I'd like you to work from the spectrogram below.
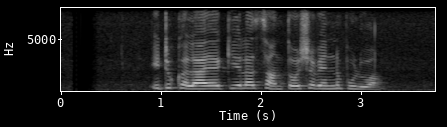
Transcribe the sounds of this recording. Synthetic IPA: iʈukəlaːjakijəlasant̪oːʃəʋenːəpuluʋaŋ

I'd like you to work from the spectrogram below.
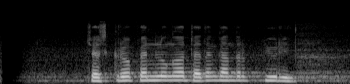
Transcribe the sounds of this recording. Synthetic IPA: d͡ʒ̥ɔ̤sɡ̥ɾobɛnluŋɔd̪̥ä̤t̪əŋkant̪ərb̥juɾi

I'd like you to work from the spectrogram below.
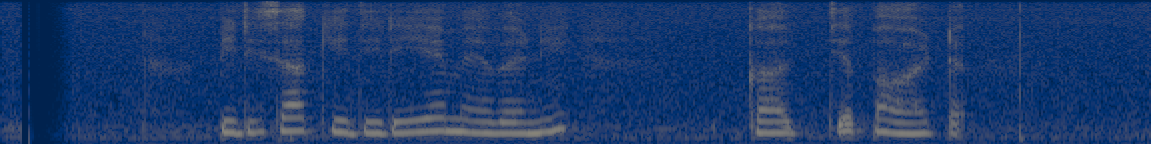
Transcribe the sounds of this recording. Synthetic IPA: piɾisakid̪iɾijəmeʋəni | ɡ̥ad̪jəpaːʈə

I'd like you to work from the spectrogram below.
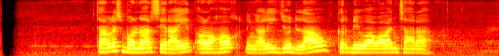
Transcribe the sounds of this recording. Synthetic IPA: t͡ʃarləsbɔnarsiɾait̪ɔlɔɦɔk̚niŋalid͡ʒudlauhkɨrdiwawawaɲt͡ʃaɾa

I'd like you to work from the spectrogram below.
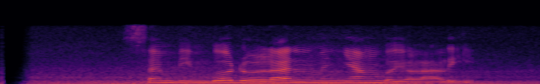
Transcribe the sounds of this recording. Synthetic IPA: sɛmbimbodolanməɲaŋbojɔlali

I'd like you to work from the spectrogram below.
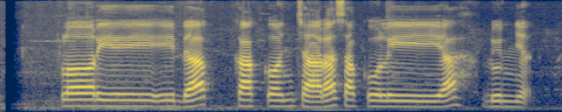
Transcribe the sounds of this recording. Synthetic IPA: flɔɾidakakɔɲt͡ʃaɾasakuliahduna̰

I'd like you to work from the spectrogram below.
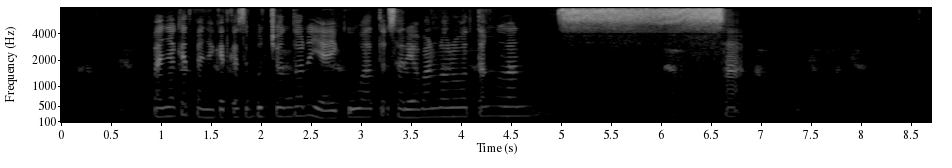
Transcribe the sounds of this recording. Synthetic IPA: paɲakɪt̪̚paɲakɪt̪̚kasəbut̪̚t͡ʃɔnt̪ɔnejaikuwat̪ɔʔsaɾiawanlɔɾɔwət̪əŋlan | sa̰ʔ

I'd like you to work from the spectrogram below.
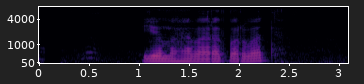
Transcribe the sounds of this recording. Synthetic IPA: jomʌɦabʱaɾʌt̪̚bʌɾuwat̪

